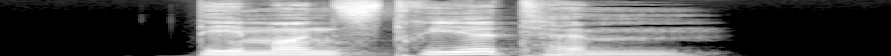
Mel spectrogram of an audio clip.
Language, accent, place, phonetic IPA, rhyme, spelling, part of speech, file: German, Germany, Berlin, [demɔnˈstʁiːɐ̯təm], -iːɐ̯təm, demonstriertem, adjective, De-demonstriertem.ogg
- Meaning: strong dative masculine/neuter singular of demonstriert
